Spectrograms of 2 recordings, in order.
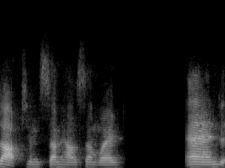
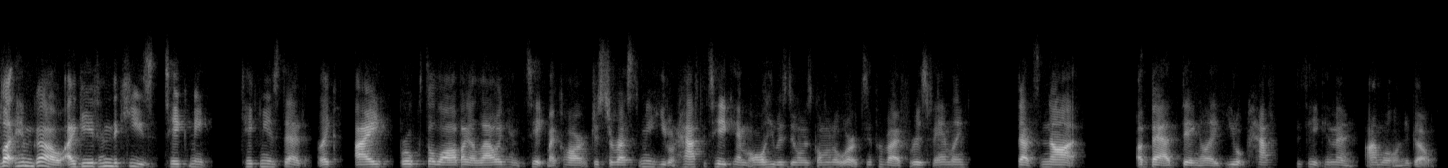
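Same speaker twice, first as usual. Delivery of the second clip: usual speaking voice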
